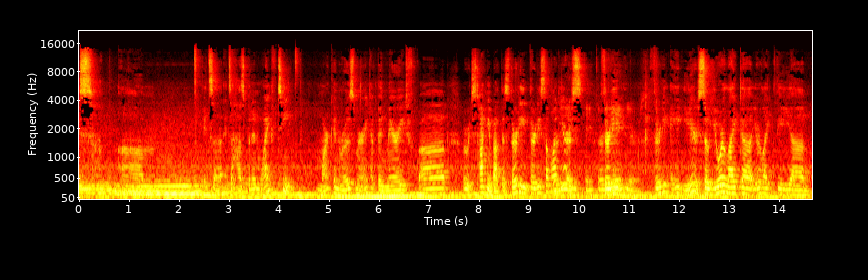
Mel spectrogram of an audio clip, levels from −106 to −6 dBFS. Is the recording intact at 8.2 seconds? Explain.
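No. Wrongly applied de-emphasis spans 6.65 to 8.72 s, covering 8.2 s. A treble cut meant to reverse pre-emphasis acted on audio that didn't need it, tilting the highs down to about 8 dB below 1 kHz at 10 kHz, so the sound turns dull and muffled.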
